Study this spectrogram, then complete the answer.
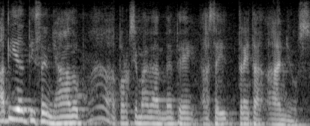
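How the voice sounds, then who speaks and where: In a non-native accent, a man with a fairly high pitch talks at a very slow pace with lively intonation, amid audible room echo. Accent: non-native Spanish accent (own remark). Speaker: preacher, Bible teacher. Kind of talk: sermon. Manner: halting, many fillers and repetitions.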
